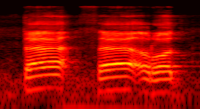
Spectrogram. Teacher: تا اور ثا باریک ہے، ثا بالکل نرم ہے، اور تَثَرَتْ را ہے، اس کو موٹا پڑھنا ہے۔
